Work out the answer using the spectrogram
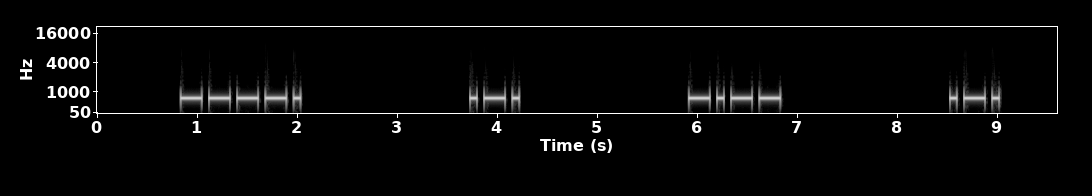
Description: Morse code, heard as a keyed tone, about 17 wpm, spaced as for 5 wpm, 700 Hz. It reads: 9RYR
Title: USA Call Signs - 8x Character Spacing - 17wpm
